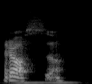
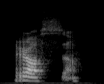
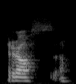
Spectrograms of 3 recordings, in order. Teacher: you have to make it vibrate you don't have to prolong it too much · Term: rolled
